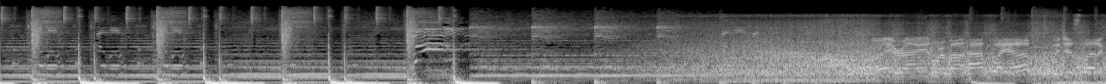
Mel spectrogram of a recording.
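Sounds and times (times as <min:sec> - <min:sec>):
plane engine and propeller drone: 0:04.3 - 0:11.0
voices talking: 0:08.5 - 0:11.0.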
